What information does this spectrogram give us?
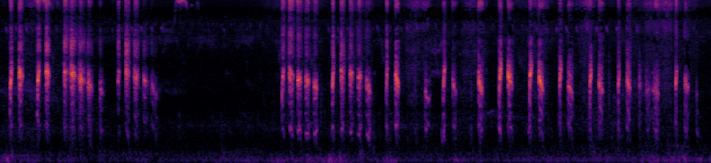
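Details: Harsh chattering series from a kept black francolin: quick bursts of rasping notes, a pause of about two seconds, then more irregular repeated clipped calls over faint low hum.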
